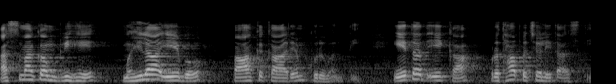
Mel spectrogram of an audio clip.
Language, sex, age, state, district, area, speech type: Sanskrit, male, 18-30, West Bengal, Dakshin Dinajpur, rural, spontaneous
